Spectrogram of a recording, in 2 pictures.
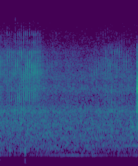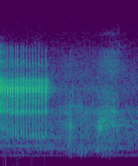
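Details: Belted kingfisher: one loud, rapid rattle of roughly a second made of dry clicking pulses, after a fainter rattle at the start and followed by a few soft, low notes.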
